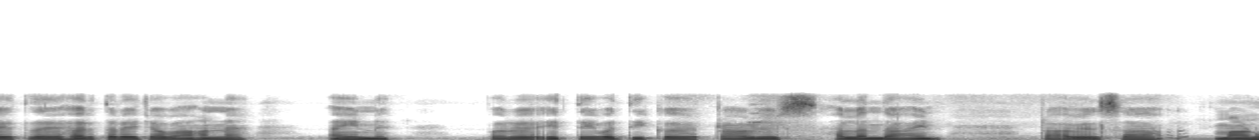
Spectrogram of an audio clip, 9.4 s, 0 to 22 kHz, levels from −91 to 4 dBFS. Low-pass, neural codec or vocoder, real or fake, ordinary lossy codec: 7.2 kHz; none; real; none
